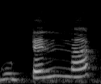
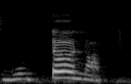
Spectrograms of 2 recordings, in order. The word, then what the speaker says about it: gute Nacht: It is not guten Nacht, it is gute Nacht.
